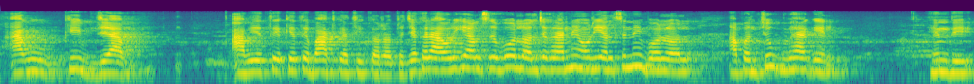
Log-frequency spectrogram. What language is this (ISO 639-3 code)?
mai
